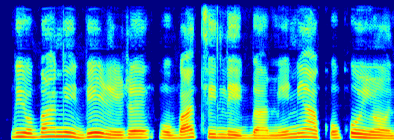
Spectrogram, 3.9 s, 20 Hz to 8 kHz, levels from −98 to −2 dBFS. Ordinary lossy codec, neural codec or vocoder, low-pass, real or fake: none; codec, 16 kHz, 8 kbps, FunCodec, trained on LibriTTS, 25 frames a second; none; fake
